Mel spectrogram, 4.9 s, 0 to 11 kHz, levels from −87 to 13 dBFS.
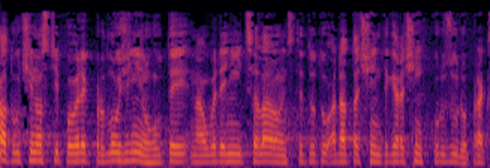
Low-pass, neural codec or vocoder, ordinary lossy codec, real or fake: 9.9 kHz; none; MP3, 32 kbps; real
